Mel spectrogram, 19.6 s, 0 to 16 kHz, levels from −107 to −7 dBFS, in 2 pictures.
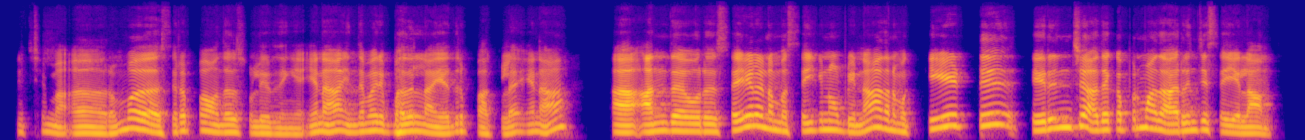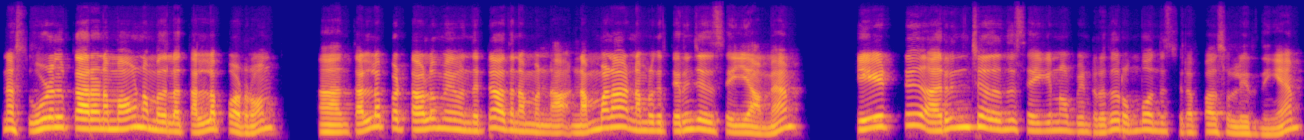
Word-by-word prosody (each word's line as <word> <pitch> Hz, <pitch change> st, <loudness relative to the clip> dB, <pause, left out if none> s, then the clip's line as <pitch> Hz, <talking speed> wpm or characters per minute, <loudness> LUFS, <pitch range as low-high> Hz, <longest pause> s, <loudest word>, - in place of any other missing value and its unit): நிச்சயமா 140 Hz, -2 st, -8 dB
அ -, -, +1 dB, 0.2 s
ரொம்ப 200 Hz, -, -1 dB, 0.3 s
சிறப்பா 175 Hz, +1 st, -4 dB
வந்து 145 Hz, 0 st, -1 dB
அத 140 Hz, -, -2 dB
சொல்லிருந்தீங்க. 115 Hz, -3 st, -4 dB
ஏன்னா, 150 Hz, -1 st, +1 dB
இந்த 150 Hz, +2 st, -3 dB
மாதிரி 175 Hz, -1 st, +1 dB
பதில் 160 Hz, +1 st, +2 dB
நான் 125 Hz, -3 st, +1 dB
எதிர்பார்க்கல. 125 Hz, -5 st, -6 dB
ஏனா, 155 Hz, -, -1 dB, 0.5 s
ஆ 145 Hz, -, +7 dB, 0.2 s
அந்த 175 Hz, +2 st, +1 dB
ஒரு 160 Hz, 0 st, +1 dB
செயல 255 Hz, +8 st, +4 dB
நம்ம 185 Hz, -5 st, 0 dB
செய்யனும் 190 Hz, +3 st, -1 dB
அப்படினா, 145 Hz, -1 st, -1 dB
அத 205 Hz, -, 0 dB
நம்ம 155 Hz, -4 st, -3 dB, 0.2 s
கேட்டு, 275 Hz, +3 st, +2 dB, 0.3 s
தெரிஞ்சு, 235 Hz, +8 st, +2 dB
அதுக்கு 190 Hz, +2 st, +1 dB
அப்புறம் 225 Hz, +3 st, -1 dB
அத 200 Hz, -, +2 dB
அறிஞ்சு 185 Hz, +3 st, -1 dB
செய்யலாம். 125 Hz, -4 st, 0 dB, 0.3 s
ஏனா, 205 Hz, 0 st, 0 dB
சூழல் 230 Hz, +6 st, +2 dB
காரணமாவும் 210 Hz, +2 st, +5 dB
நம்ம 200 Hz, -5 st, +1 dB
அதில 160 Hz, -2 st, 0 dB
தள்ளப்பட்றோம். 175 Hz, -, 0 dB, 0.4 s
ஆ -, -, +3 dB, 0.2 s
தள்ளப்பட்டாலுமே 220 Hz, -1 st, +1 dB
வந்துட்டு 175 Hz, +5 st, -3 dB
அத 195 Hz, -, 0 dB
நம்ம 155 Hz, -2 st, -3 dB, 0.3 s
நம்மளா 230 Hz, -, +3 dB
நமக்கு 175 Hz, -1 st, -2 dB
தெரிஞ்சது 190 Hz, +1 st, 0 dB
செய்யாம, 140 Hz, -4 st, 0 dB, 0.7 s
கேட்டு 250 Hz, +6 st, +2 dB, 0.2 s
அறிஞ்சு 240 Hz, +7 st, 0 dB
அத 215 Hz, -, 0 dB
வந்து 200 Hz, 0 st, -5 dB
செய்யனும் 175 Hz, +1 st, -4 dB
அப்படின்றது 155 Hz, +1 st, -6 dB
ரொம்ப 170 Hz, +3 st, -8 dB
வந்து 165 Hz, -2 st, -8 dB
சிறப்பா 145 Hz, +1 st, -7 dB
சொல்லியிருந்தீங்க. 125 Hz, -2 st, -4 dB
175 Hz, 170 wpm, -22 LUFS, 145-210 Hz, 0.7 s, ஆ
